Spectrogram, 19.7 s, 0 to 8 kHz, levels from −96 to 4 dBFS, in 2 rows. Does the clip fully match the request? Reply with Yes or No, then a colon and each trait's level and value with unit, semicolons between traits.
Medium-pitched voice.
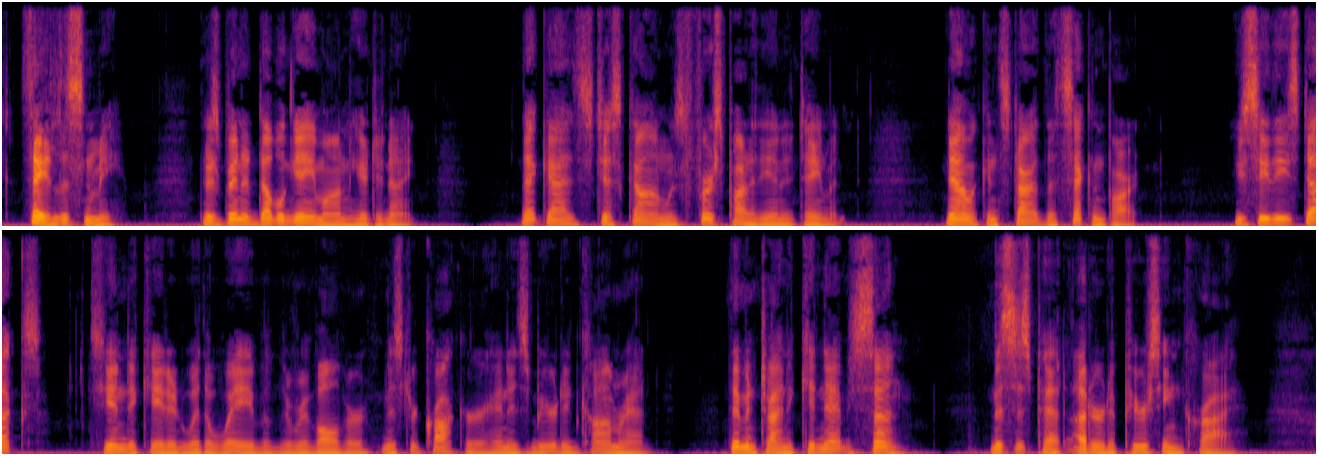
No: low, 100 Hz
